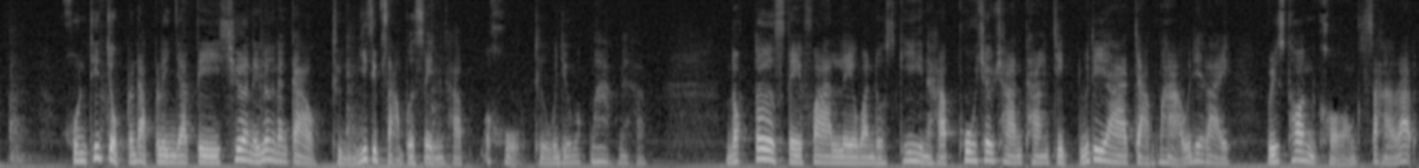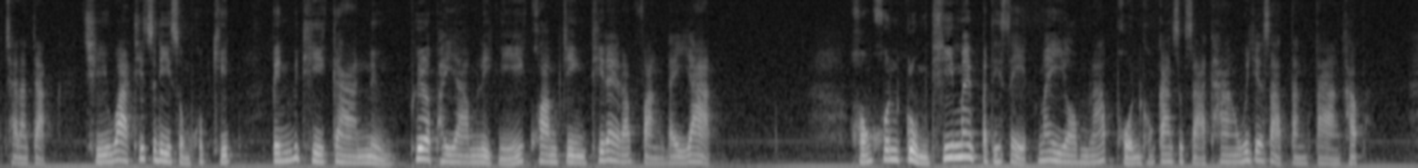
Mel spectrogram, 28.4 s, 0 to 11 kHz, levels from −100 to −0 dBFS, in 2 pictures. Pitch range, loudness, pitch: 110-150 Hz, -38 LUFS, 130 Hz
